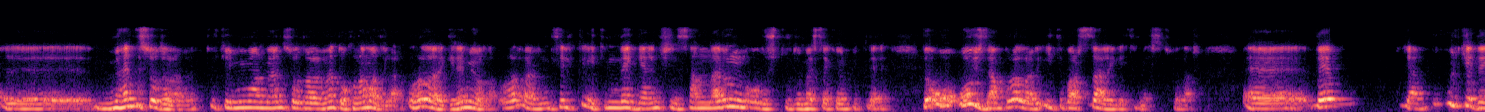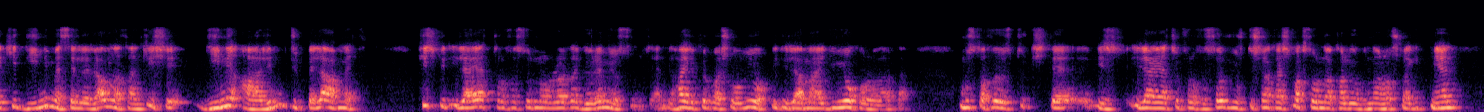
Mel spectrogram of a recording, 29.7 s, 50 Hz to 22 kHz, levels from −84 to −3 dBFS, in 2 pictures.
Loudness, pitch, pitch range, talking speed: -22 LUFS, 210 Hz, 180-230 Hz, 135 wpm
